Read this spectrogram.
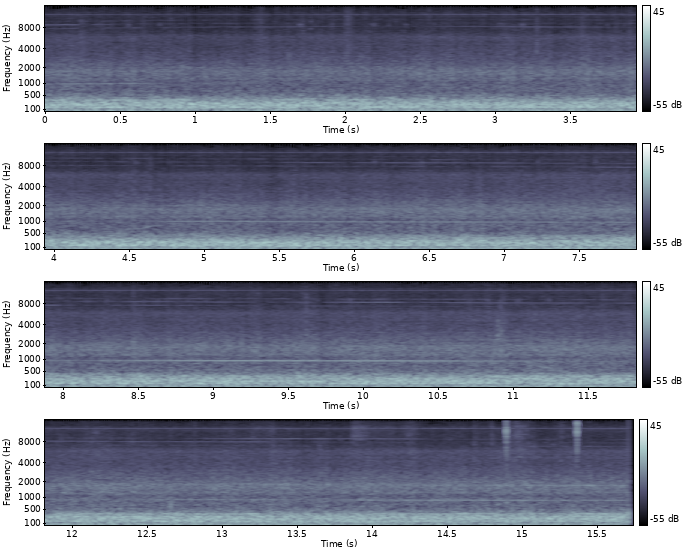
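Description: An airliner rumbles as it taxis on the ground.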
